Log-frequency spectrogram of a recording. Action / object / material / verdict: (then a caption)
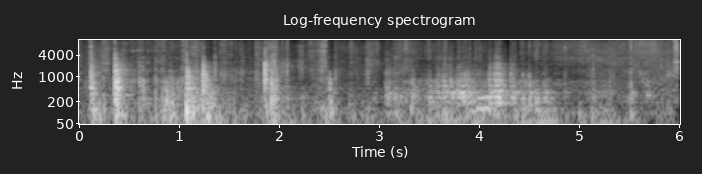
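tap / hardcover art book with glossy paper pages / paper / none. A large, open hardcover art book with thick, glossy paper pages has a page flipped with a crisp papery swish, followed by fingertips tapping the page surface in soft, dull pats. The tapping then gives way to a steady, low rubbing and brushing across the glossy paper, with a few faint taps near the end.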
